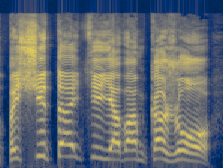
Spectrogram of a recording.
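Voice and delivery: high, strained insistence; agitated demand. A narrator's reading. Semyon demands that money be counted, high agitated voice. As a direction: demand it at the top of your pitch.

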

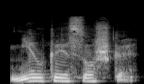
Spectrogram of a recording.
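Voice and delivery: презрительно и медленно; с лёгким презрением, неторопливо. A narrator's reading. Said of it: "презрительно сморщилась Дешкина". (презрительно, медленнее)

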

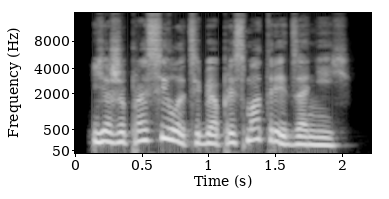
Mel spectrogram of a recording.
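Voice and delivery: ordinary delivery, nothing marked

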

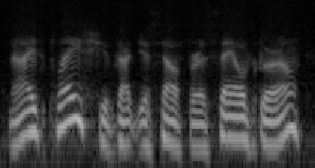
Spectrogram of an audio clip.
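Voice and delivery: loud, needling remark; a touch of angry sarcasm; angry jibe. A narrator's reading. Richard taunting Florentina about her flat, angry jibe. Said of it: "never seen Richard angry before".

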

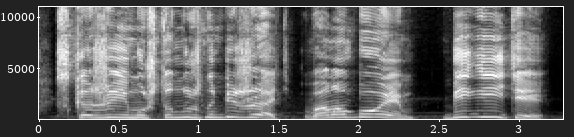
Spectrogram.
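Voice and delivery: high urgent shouting; desperate shout. A narrator's reading. Mel shouts at her mother to flee. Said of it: "крикнула Мел".

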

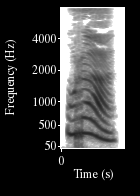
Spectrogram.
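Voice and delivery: high, loud cheer; joyful cry. A narrator's reading. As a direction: shout it out like an overjoyed girl. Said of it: "С радостным криком". (радостный крик)

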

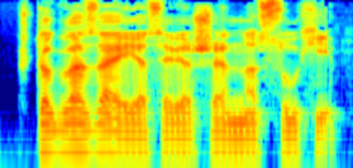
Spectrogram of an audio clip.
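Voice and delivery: ordinary delivery, nothing marked

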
